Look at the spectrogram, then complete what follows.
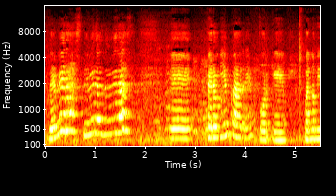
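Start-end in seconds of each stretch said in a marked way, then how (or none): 0.1-1.7 pitched way up in mock disbelief; a higher, louder cry of really, really; exasperated disbelief. Crying out to God in exasperated disbelief. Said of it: "decía yo".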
